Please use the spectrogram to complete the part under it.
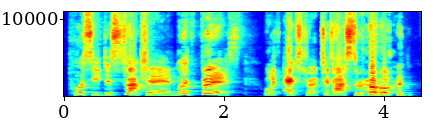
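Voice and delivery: loud, high macho shout with laughter; hyped shout. Acted. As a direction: bellow it like a hype-man.

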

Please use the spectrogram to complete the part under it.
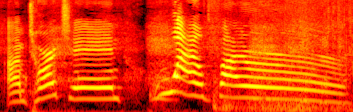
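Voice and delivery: loud, slow battle cry; attack shout. Acted. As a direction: belt out the attack.

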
